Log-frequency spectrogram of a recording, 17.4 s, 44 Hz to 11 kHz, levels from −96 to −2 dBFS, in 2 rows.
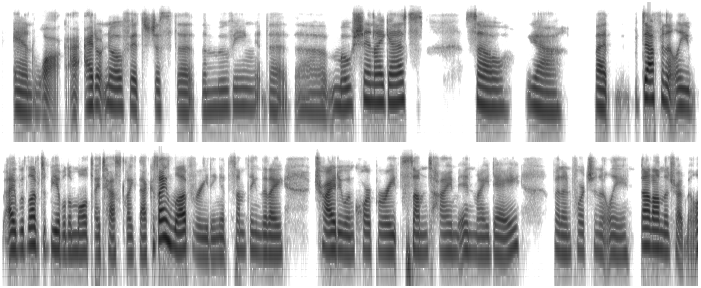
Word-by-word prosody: and 155 Hz, -3 st, -1 dB
walk, 145 Hz, -1 st, -2 dB
I -, -, -3 dB
I 185 Hz, +1 st, +5 dB
don't 195 Hz, 0 st, -2 dB
know 190 Hz, -3 st, +1 dB
if 180 Hz, 0 st, -7 dB
it's 170 Hz, -, -2 dB
just 170 Hz, -1 st, -6 dB
the 155 Hz, -1 st, -5 dB
the 160 Hz, -, -8 dB
moving, 175 Hz, +2 st, -8 dB
the 165 Hz, -2 st, -8 dB
the 80 Hz, -2 st, -10 dB
motion, 185 Hz, +5 st, +1 dB
I 215 Hz, 0 st, +4 dB
guess? 215 Hz, +2 st, 0 dB, 0.5 s
So, 175 Hz, -, -1 dB, 0.2 s
yeah. 165 Hz, -4 st, -2 dB, 0.4 s
But, 175 Hz, -3 st, +4 dB, 0.4 s
definitely, 200 Hz, -9 st, +4 dB
I 185 Hz, -, +6 dB
would 195 Hz, +1 st, -4 dB
love 225 Hz, -2 st, +6 dB
to 200 Hz, -, -5 dB
be 195 Hz, 0 st, +2 dB
able 180 Hz, -2 st, +1 dB
to 170 Hz, -, -3 dB
multitask 165 Hz, -2 st, -2 dB
like 155 Hz, -1 st, -4 dB
that 155 Hz, 0 st, -1 dB
'cause 215 Hz, -, -8 dB
I 295 Hz, -, +11 dB
love 190 Hz, -7 st, +6 dB
reading, 150 Hz, -1 st, -4 dB
it's 150 Hz, -, -7 dB
something 180 Hz, -1 st, -6 dB
that 165 Hz, 0 st, -2 dB
I 160 Hz, 0 st, +2 dB, 0.4 s
try 185 Hz, -3 st, +5 dB
to 180 Hz, -2 st, -1 dB
incorporate 170 Hz, 0 st, -3 dB
sometime 170 Hz, -1 st, -2 dB
in 175 Hz, 0 st, -4 dB
my 155 Hz, 0 st, -4 dB
day, 160 Hz, +5 st, -2 dB, 0.4 s
but 180 Hz, -3 st, -5 dB
unfortunately, 165 Hz, -2 st, -5 dB
not 215 Hz, -1 st, +8 dB
on 200 Hz, -1 st, +7 dB
the 175 Hz, -, 0 dB
treadmill. 190 Hz, -, -4 dB
175 Hz, 180 wpm, -24 LUFS, 160-190 Hz, 0.5 s, I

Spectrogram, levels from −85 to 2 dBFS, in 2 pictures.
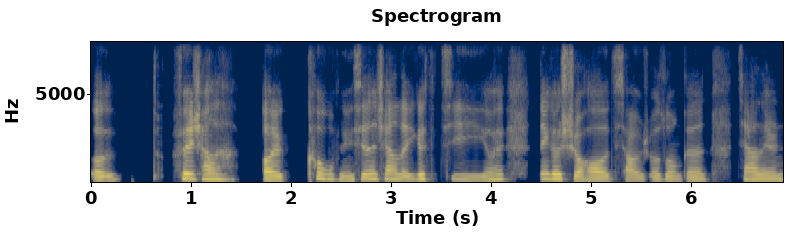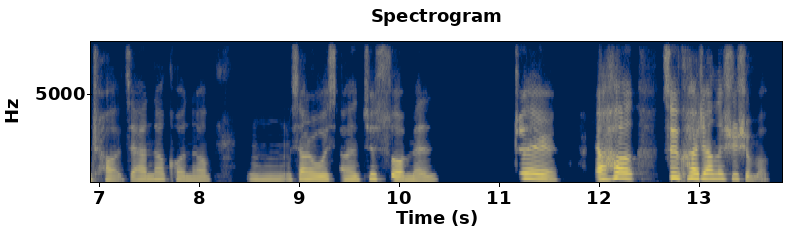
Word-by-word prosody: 呃， 200 Hz, 0 st, +1 dB, 0.5 s
非 250 Hz, -1 st, +5 dB
常， 230 Hz, -2 st, +1 dB, 0.2 s
呃， 205 Hz, -1 st, +5 dB, 0.2 s
刻 275 Hz, -2 st, +1 dB
骨 235 Hz, -, -2 dB
铭 195 Hz, -2 st, -4 dB
心 230 Hz, +3 st, +2 dB
的 250 Hz, -, +3 dB
这 245 Hz, 0 st, 0 dB
样 230 Hz, -1 st, +2 dB
的 215 Hz, -1 st, +1 dB
一 215 Hz, -, -5 dB
个 230 Hz, +1 st, +4 dB
记 235 Hz, +2 st, -12 dB
忆。 200 Hz, -2 st, -6 dB
因 205 Hz, -, -3 dB
为 230 Hz, +2 st, -2 dB, 0.3 s
那 255 Hz, 0 st, 0 dB
个 240 Hz, -1 st, +6 dB
时 230 Hz, -, -1 dB
候 205 Hz, +1 st, +2 dB
小 195 Hz, -2 st, -4 dB
的 205 Hz, -, -5 dB
时 210 Hz, -, -14 dB
候 215 Hz, -, -2 dB
总 200 Hz, -2 st, -4 dB
跟 205 Hz, +2 st, -3 dB, 0.3 s
家 215 Hz, -1 st, 0 dB
里 220 Hz, 0 st, 0 dB
人 205 Hz, 0 st, -2 dB
吵 195 Hz, -3 st, -6 dB
架， 200 Hz, -1 st, -5 dB
那 215 Hz, +2 st, -4 dB
可 205 Hz, -2 st, -8 dB
能 185 Hz, 0 st, -7 dB, 0.4 s
嗯， 195 Hz, 0 st, -9 dB
像 215 Hz, +1 st, -1 dB
是 215 Hz, -, +1 dB
我 205 Hz, 0 st, +1 dB
喜 210 Hz, -, -7 dB
欢 195 Hz, +1 st, -4 dB
去 235 Hz, +3 st, -3 dB
锁 215 Hz, -3 st, 0 dB
门 185 Hz, +1 st, -6 dB, 0.8 s
对。 240 Hz, -6 st, +4 dB, 0.3 s
然 225 Hz, +2 st, +6 dB
后， 280 Hz, -2 st, +7 dB, 0.3 s
最 295 Hz, -1 st, +4 dB
夸 270 Hz, 0 st, +6 dB
张 255 Hz, -1 st, +5 dB
的 250 Hz, -, +1 dB
是 240 Hz, -1 st, -3 dB
什 -, -, -4 dB
么？ -, -, -14 dB
215 Hz, 240 characters per minute, -19 LUFS, 200-235 Hz, 0.8 s, 后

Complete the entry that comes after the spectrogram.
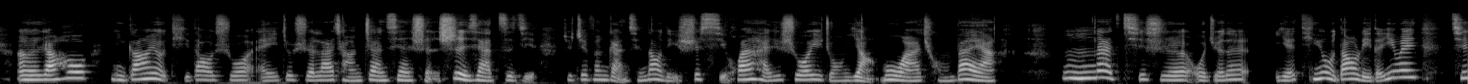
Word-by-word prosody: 呃， 215 Hz, +1 st, +3 dB
然 220 Hz, +1 st, +5 dB
后 290 Hz, +2 st, +2 dB, 0.2 s
你 215 Hz, -4 st, -4 dB
刚 230 Hz, +3 st, +2 dB
刚 260 Hz, +2 st, +5 dB
有 255 Hz, -3 st, +2 dB
提 175 Hz, -3 st, -11 dB
到 205 Hz, 0 st, -2 dB
说， 200 Hz, -1 st, -3 dB
哎， 175 Hz, 0 st, -8 dB
就 210 Hz, -, -6 dB
是” 195 Hz, -1 st, -3 dB
拉 195 Hz, +1 st, 0 dB
长 180 Hz, -3 st, -4 dB
战 195 Hz, -1 st, 0 dB
线 190 Hz, -1 st, 0 dB
审 185 Hz, -, +1 dB
视 265 Hz, -4 st, +7 dB
一 205 Hz, -, +3 dB
下 190 Hz, -3 st, +1 dB
自 190 Hz, +2 st, -4 dB
己， 185 Hz, -, -8 dB, 0.2 s
就 205 Hz, -, -12 dB
这 225 Hz, +2 st, -3 dB
份 215 Hz, -1 st, -3 dB
感 185 Hz, -3 st, -4 dB
情 180 Hz, +3 st, -5 dB
到 235 Hz, -1 st, +1 dB
底 165 Hz, -4 st, -8 dB
是 240 Hz, -, -1 dB
喜 235 Hz, -, -1 dB
欢， 225 Hz, +2 st, +3 dB
还 225 Hz, -7 st, -1 dB
是 200 Hz, +2 st, -6 dB
说 215 Hz, 0 st, +1 dB
一 220 Hz, -1 st, -1 dB
种 170 Hz, -1 st, -7 dB
仰 180 Hz, -4 st, 0 dB
慕 215 Hz, -1 st, +2 dB
啊、 170 Hz, -2 st, +2 dB
崇 170 Hz, -1 st, -8 dB
拜 225 Hz, +1 st, +4 dB
啊。 170 Hz, -2 st, +1 dB, 0.7 s
“嗯， 285 Hz, 0 st, +3 dB
那 315 Hz, -2 st, +4 dB
其 285 Hz, -3 st, -2 dB
实 200 Hz, -2 st, 0 dB
我 185 Hz, -2 st, -2 dB
觉 190 Hz, +1 st, -4 dB
得 225 Hz, +2 st, -3 dB, 0.2 s
也 185 Hz, +2 st, -3 dB
挺 250 Hz, +2 st, -1 dB
有 270 Hz, -4 st, +3 dB
道 250 Hz, +3 st, +3 dB
理 175 Hz, -7 st, -1 dB
的， 170 Hz, +1 st, -3 dB
因 295 Hz, +8 st, -1 dB
为 330 Hz, 0 st, +3 dB, 0.3 s
其 295 Hz, -, 0 dB
210 Hz, 245 characters per minute, -25 LUFS, 185-235 Hz, 0.7 s, 视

